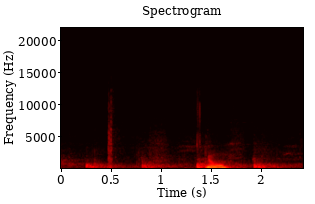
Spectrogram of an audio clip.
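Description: Footsteps and handling noise from someone walking across a bare tiled floor while carrying the camera. A single sharp click comes about half a second in, and a brief wordless vocal sound comes past the middle.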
